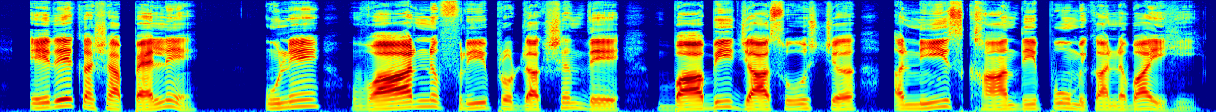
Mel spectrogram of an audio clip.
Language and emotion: Dogri, neutral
